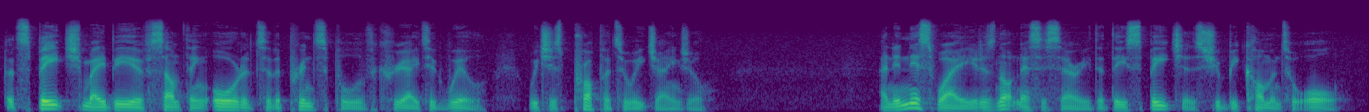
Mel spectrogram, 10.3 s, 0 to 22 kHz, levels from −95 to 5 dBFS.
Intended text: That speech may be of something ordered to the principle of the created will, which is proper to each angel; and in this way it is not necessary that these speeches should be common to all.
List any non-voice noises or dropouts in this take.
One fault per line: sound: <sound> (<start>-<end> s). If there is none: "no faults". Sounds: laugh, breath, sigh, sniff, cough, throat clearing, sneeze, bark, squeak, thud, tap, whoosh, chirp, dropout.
no faults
